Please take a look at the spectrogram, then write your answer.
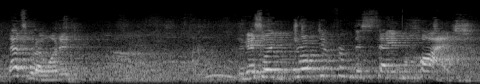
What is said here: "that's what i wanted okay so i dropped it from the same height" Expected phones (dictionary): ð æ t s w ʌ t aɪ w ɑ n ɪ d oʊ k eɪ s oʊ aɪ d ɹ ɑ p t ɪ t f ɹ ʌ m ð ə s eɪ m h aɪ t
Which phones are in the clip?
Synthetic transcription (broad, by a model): ð æ t s w ʌ t aɪ w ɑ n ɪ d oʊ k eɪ s oʊ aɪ d ɹ ɑ p t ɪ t f ɹ ʌ m ð ə s eɪ m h aɪ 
